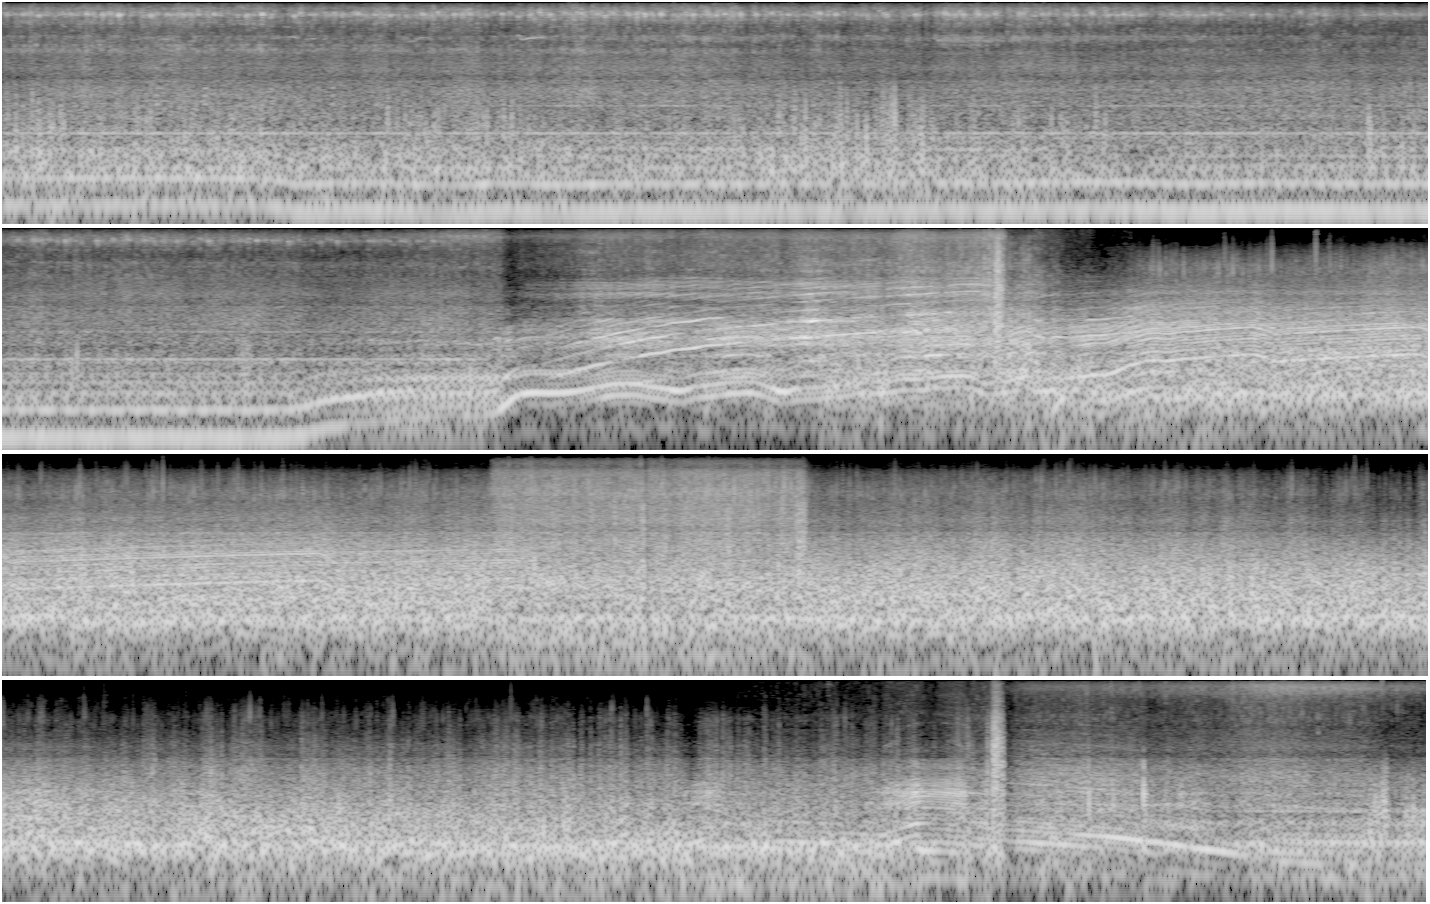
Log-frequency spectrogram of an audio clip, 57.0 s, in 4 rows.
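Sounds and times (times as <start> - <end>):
car engine idling: 0.0 - 25.8, 49.2 - 57.0
car accelerating through gears: 17.6 - 32.4, 49.9 - 57.0.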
